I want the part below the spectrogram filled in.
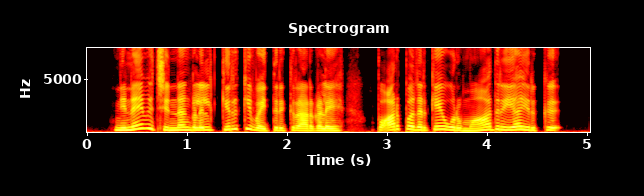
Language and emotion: Tamil, disgusted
